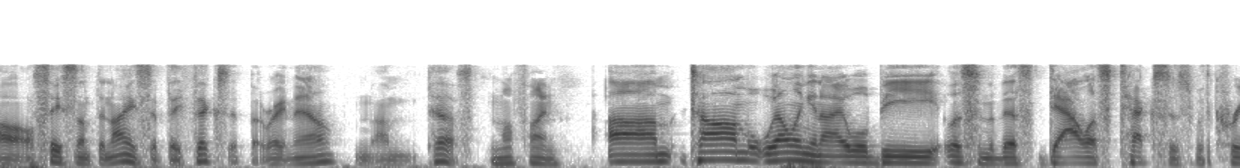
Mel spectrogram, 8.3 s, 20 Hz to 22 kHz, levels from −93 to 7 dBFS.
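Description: Throughout, the speech has gritty, metallic sibilants and a spectrum packed hard up to about 5.5 kHz. This is aliasing: high frequencies folded back, consistent with unfiltered downsampling to 11 kHz.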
